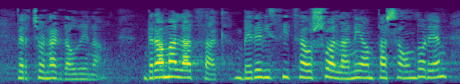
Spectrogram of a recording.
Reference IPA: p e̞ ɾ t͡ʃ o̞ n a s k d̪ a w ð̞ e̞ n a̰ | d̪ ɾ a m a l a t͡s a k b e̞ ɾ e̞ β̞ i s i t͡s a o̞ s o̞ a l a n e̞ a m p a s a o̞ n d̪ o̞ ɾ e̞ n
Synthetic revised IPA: p e̞ ɾ t͡ʃ o̞ n a k d̪ a w ð̞ e̞ n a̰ | d̪ ɾ a m a l a t͡s a k b e̞ ɾ e̞ β̞ i s i t͡s a o̞ s o̞ a l a n e̞ a m p a s a o̞ n d̪ o̞ ɾ e̞ n

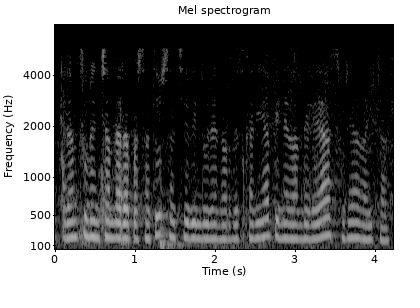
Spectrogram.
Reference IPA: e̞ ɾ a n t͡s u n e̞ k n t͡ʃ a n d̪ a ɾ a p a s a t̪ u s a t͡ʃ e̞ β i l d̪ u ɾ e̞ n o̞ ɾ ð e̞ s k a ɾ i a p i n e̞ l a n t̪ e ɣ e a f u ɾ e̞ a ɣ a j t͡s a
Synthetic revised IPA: e̞ ɾ a n t͡s u n e̞ n t͡ʃ a n d̪ a ɾ a p a s a t̪ u s a t͡ʃ e̞ β i l d̪ u ɾ e̞ n o̞ ɾ ð e̞ s k a ɾ i a p i n e̞ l a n d̪ e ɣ e a s u ɾ e̞ a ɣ a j t͡s a

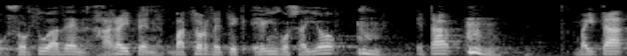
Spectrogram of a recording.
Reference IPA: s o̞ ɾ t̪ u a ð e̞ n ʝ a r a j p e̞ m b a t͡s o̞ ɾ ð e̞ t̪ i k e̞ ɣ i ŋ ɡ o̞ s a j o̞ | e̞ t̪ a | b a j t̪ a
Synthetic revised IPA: s o̞ ɾ t̪ u a ð e̞ n ʝ a r a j p e̞ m b a t͡s o̞ ɾ ð e̞ t̪ i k e̞ ɣ i ŋ ɡ o̞ s a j o̞ | e̞ t̪ a | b a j t̪ a

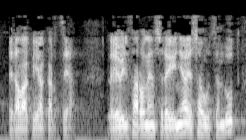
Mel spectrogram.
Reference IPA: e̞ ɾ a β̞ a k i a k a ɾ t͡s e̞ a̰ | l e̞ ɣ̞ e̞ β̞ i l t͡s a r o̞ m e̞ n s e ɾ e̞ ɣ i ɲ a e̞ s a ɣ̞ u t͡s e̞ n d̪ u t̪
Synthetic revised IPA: e̞ ɾ a β̞ a k i a k a ɾ t͡s e̞ a̰ | l e̞ ɣ̞ e̞ β̞ i l t͡s a r o̞ n e̞ n s e ɾ e̞ ɣ i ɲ a e̞ s a ɣ̞ u t͡s e̞ n d̪ u t̪

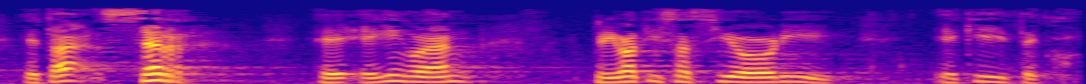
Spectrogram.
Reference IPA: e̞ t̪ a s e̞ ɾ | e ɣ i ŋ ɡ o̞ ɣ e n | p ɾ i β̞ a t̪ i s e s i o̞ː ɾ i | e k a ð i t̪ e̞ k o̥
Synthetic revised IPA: e̞ t̪ a s e̞ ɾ | e ɣ i ŋ ɡ o̞ ð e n | p ɾ i β̞ a t̪ i s a s i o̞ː ɾ i | e k i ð i t̪ e̞ k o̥

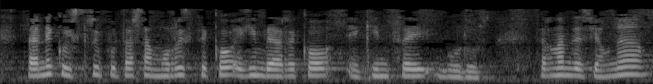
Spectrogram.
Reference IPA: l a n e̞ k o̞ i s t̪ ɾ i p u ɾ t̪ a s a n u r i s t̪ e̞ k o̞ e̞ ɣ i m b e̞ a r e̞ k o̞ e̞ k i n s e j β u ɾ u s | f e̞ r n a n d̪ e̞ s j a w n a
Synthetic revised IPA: l a n e̞ k o̞ i s t̪ ɾ i p u t̪ a s a m u r i s t̪ e̞ k o̞ e̞ ɣ i m b e̞ a r e̞ k o̞ e̞ k i n t͡s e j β u ɾ u s | f e̞ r n a n d̪ e̞ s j a w n a

